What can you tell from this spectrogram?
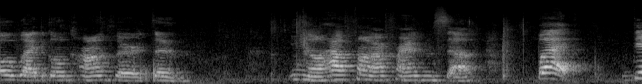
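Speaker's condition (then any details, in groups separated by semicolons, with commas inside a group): Cerebral palsy; scoliosis, spine and leg surgery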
